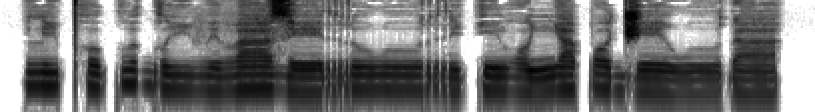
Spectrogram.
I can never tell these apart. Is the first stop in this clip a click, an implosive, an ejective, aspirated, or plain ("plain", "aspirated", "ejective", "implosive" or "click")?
aspirated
